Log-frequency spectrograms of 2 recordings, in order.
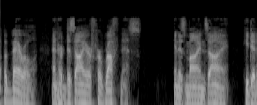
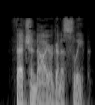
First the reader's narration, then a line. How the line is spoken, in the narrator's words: the thrice said quietly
